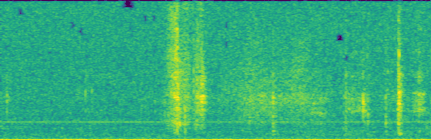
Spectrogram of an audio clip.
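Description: A steady low hum with a few faint clicks, one a little under a second in and another near the middle.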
